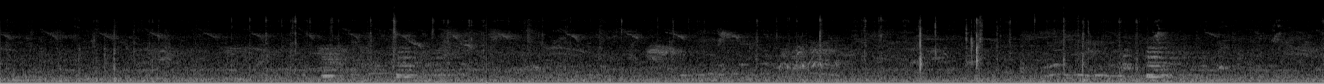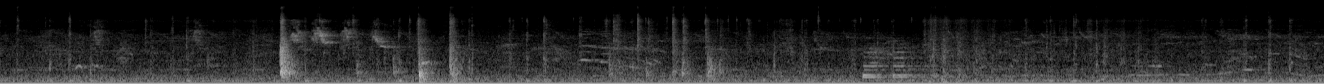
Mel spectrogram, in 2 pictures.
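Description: Crows' beaks peck and tap at a bowl of food.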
